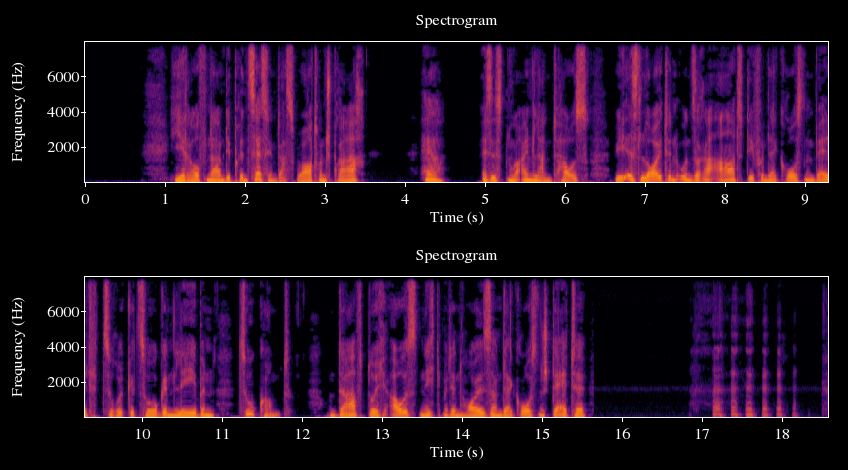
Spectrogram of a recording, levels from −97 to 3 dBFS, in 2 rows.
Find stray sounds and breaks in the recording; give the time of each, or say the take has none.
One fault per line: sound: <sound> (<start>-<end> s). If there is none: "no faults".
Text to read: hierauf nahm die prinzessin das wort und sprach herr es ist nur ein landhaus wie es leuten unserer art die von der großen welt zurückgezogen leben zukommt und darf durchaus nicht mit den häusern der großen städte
sound: laugh (16.8-18.4 s)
